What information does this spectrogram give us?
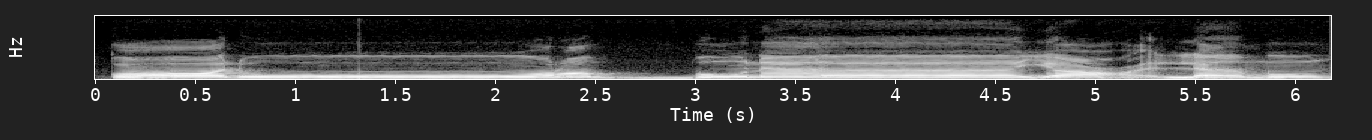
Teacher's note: قاف کو موٹی آواز کے ساتھ پڑھا جائے گا، اور الف مدہ ہونے کی وجہ سے قاف کو لمبا کیا جائے گا۔ · لام کے بعد واو مدہ ہونے کی وجہ سے لام کو لمبا کیا جائے گا۔ نون کے بعد الف مدہ ہونے کی وجہ سے نون کو بھی لمبا کیا جائے گا۔ عین کو گلے کے درمیان سے ادا کیا جائے گا۔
